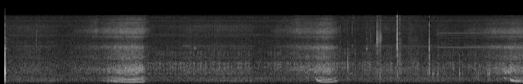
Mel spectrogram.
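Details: Person sleeping, snoring: two long, rough snoring breaths about four seconds apart, quiet between, faint clicks in the room.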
